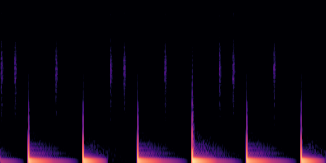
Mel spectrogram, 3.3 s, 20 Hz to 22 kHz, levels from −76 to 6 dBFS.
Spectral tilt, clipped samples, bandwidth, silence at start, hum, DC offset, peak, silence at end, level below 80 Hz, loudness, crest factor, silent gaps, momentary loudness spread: -10.5 dB/octave; under 0.1%; 1.4 kHz; 0.25 s; none; under 0.1%; 0 dBFS; 0.05 s; -18 dBFS; -20 LUFS; 16 dB; none; 16 LU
